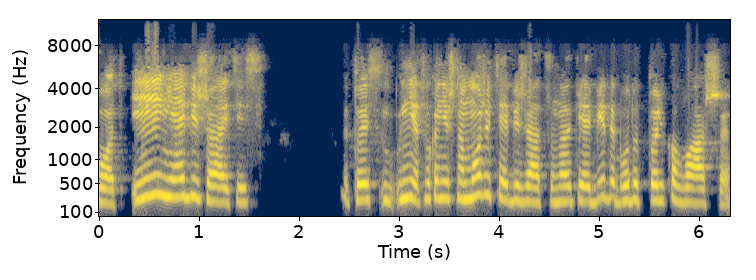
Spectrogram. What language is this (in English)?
Russian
